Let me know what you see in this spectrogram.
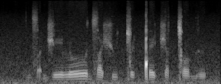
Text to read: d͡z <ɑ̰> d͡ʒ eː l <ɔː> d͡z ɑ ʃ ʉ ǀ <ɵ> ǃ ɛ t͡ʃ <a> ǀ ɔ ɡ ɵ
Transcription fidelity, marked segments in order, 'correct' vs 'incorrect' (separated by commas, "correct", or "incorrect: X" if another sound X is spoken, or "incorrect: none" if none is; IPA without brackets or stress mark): correct, incorrect: oː, incorrect: ø, incorrect: ɑ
